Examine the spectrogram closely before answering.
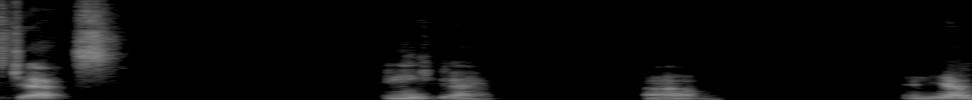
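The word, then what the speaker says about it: Jacques: always pronounce it shocks, but apparently it's Jack's English guy.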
